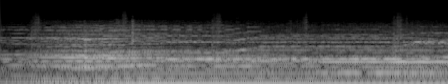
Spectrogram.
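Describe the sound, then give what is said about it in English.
A loud, steady electrical hum drones from a portable radio, thick with buzzy low harmonics, while faint ticks recur about once a second; no one speaks. “Is there an annoying hum in the background?”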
